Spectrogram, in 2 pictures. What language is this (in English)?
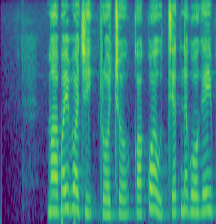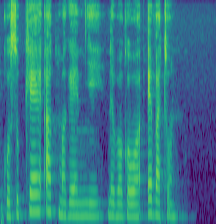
Kalenjin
